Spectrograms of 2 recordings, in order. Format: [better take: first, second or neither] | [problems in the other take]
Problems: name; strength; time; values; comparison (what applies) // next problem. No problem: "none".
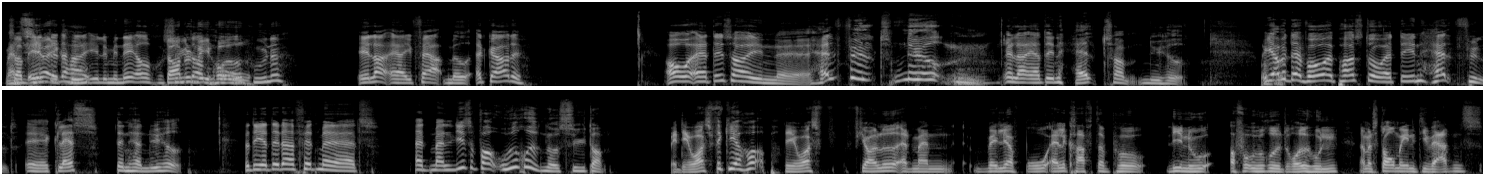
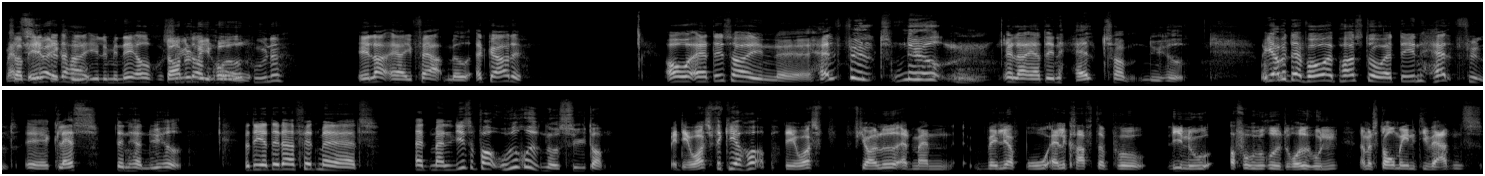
first | thin; very; fading below 350 Hz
